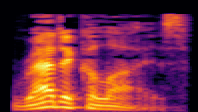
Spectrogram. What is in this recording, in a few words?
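"radicalise", British English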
